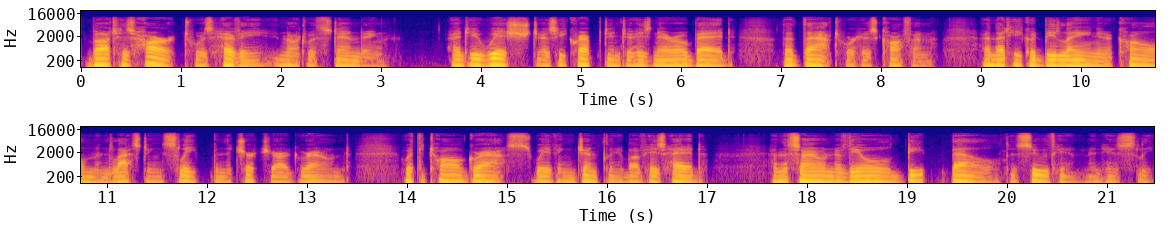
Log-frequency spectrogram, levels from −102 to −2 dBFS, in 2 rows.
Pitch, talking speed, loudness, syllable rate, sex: 105 Hz, 170 wpm, -19 LUFS, 4.1 syllables/s, male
